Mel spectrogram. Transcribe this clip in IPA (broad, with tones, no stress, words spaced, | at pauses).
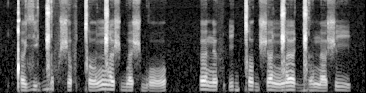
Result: ǃə˨˩˦zʲə˨˩˦ɡ͡ǁɘ˦˨fʃə˨˩˦f ǀɤ˨˦ ŋ͡ǁə˦˨ʃbɜ˨˦ʃbo˨˩˦ | ə˦˨nɘ˦˨fʔi˦˨ɡ ǀɤ˦˨ɡʃɐ˦˨ŋ͡ǁɜ˦˨ ɡ͡ǁə˦˨nɐ˨˦ʃi˦˨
